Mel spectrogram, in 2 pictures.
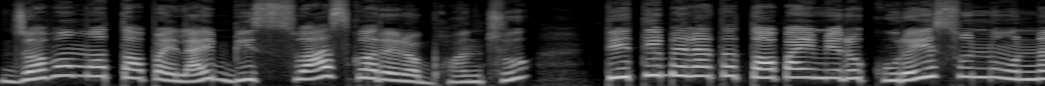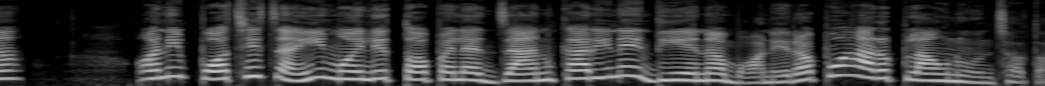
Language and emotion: Nepali, disgusted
